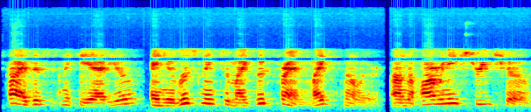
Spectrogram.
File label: promo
